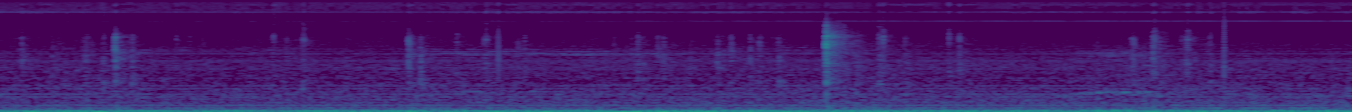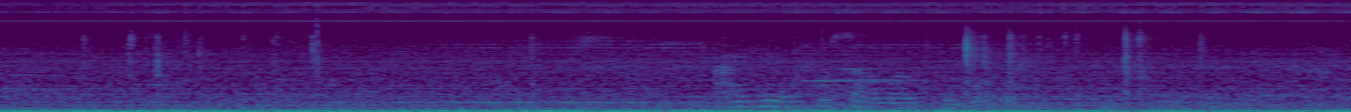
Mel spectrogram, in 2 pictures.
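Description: Names are typed into an Excel spreadsheet on a computer keyboard, with scattered soft key clicks and an occasional sharper tap over quiet room noise, close and faint.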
